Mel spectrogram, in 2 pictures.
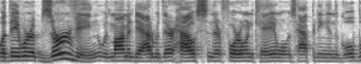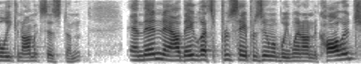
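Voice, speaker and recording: Fairly quick speech with ordinary pitch variation, in a very clean recording with a silent background. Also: man, high pitch for a man. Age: 40s. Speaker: lecturer answering student questions. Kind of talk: audience Q&A.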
